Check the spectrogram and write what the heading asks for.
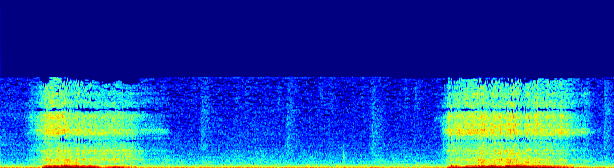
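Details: Two loud, low, rattling snores about five seconds apart with quiet breathing between, over faint background music; snoring.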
